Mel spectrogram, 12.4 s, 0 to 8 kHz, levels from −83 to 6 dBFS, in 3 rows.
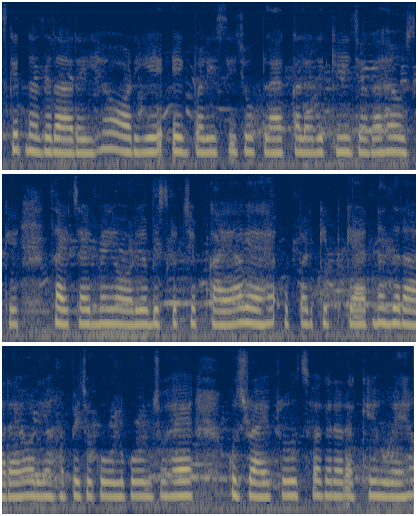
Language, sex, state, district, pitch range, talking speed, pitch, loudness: Hindi, female, Uttar Pradesh, Muzaffarnagar, 215-230 Hz, 215 wpm, 220 Hz, -27 LUFS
